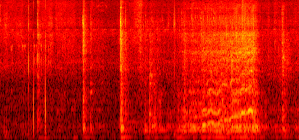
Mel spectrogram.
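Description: A table-top sewing machine stitches in a steady whirring run after a few separate clicks and taps, loud and close, with no talking.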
